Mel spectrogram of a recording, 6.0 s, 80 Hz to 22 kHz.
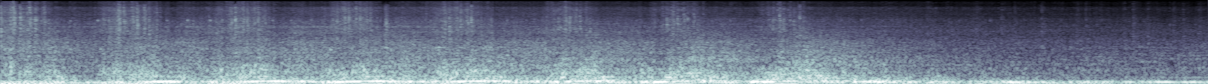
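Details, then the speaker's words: Lamborghini LM002 V12 with 12 carburetors, previously misfiring, after mixture adjustment (airflow still to adjust): revs up and settles cleanly, smooth and even through each blip with no misfire or stumble; normal revving. "I can hear you revving it up. Um, definitely sounds like it's better."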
